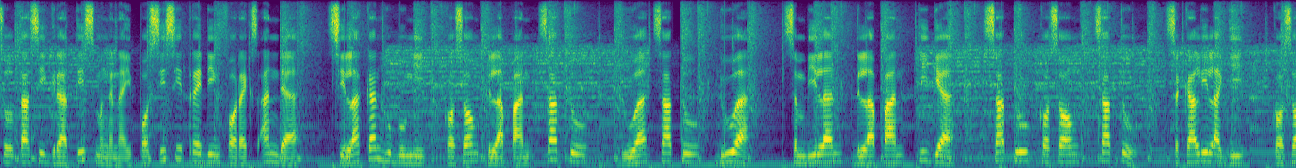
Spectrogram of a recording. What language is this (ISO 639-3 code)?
ind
